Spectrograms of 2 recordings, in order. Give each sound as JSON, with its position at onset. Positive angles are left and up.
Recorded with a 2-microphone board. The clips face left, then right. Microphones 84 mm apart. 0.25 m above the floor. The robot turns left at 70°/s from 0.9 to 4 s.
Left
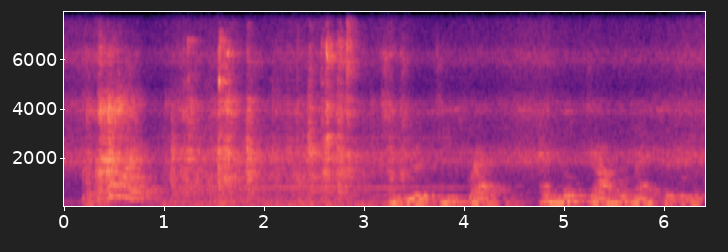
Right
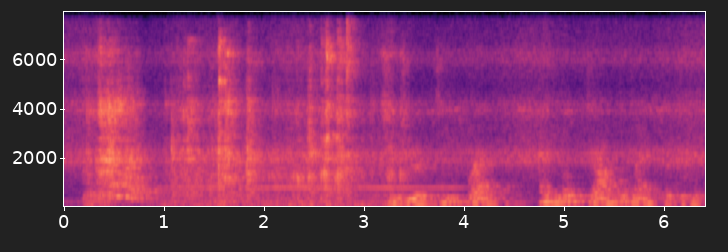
{"t": 0.2, "sound": "a zipper", "side_deg": 50, "distance_m": 0.7}
{"t": 3.2, "sound": "a woman speaking", "azimuth_deg": 15, "distance_m": 1.2}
